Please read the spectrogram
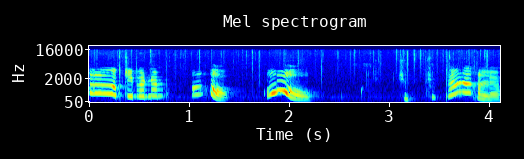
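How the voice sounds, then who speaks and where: A female-sounding put-on character voice squeaks at an extremely high pitch. It moves at a fairly slow pace. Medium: read story.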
